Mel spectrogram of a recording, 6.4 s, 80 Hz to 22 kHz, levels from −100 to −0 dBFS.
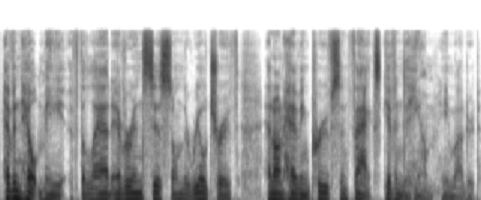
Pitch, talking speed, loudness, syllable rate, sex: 105 Hz, 215 wpm, -19 LUFS, 5.1 syllables/s, male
